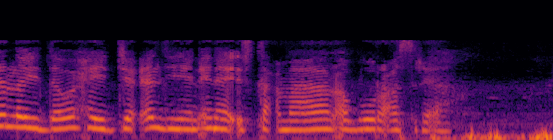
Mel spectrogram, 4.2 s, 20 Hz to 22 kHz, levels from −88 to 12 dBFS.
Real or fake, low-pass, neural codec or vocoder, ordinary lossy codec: fake; 19.8 kHz; vocoder, 48 kHz, 128 mel bands, Vocos; AAC, 24 kbps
